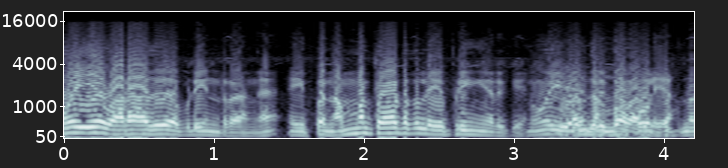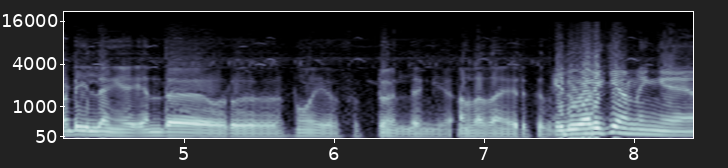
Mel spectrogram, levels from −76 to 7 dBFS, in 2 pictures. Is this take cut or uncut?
uncut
